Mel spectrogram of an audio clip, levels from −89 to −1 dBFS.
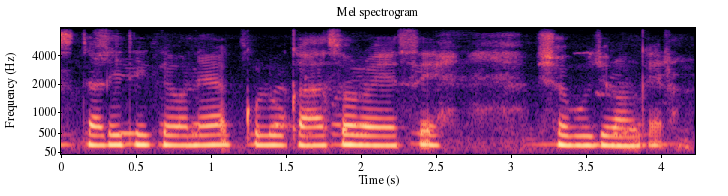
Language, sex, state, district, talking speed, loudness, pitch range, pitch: Bengali, female, Assam, Hailakandi, 85 wpm, -14 LUFS, 220-230 Hz, 225 Hz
